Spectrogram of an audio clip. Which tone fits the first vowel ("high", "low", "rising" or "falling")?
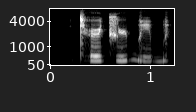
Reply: low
